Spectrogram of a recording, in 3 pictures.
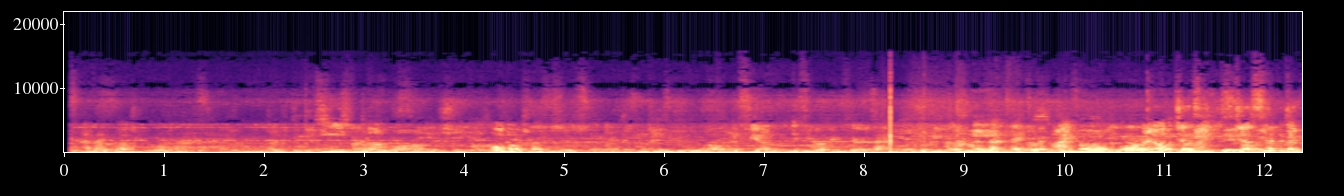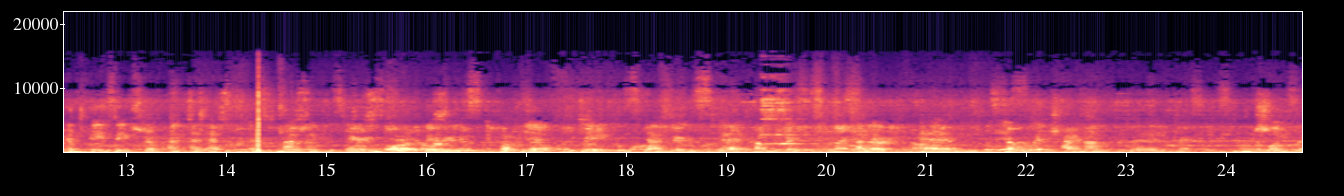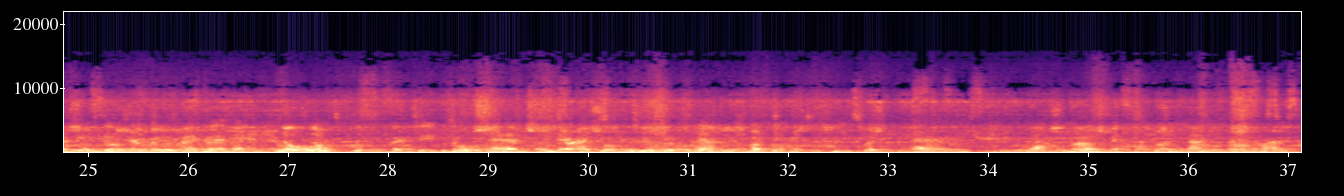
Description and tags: chatter in Irish pub
chatter, ireland, people, pub, women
